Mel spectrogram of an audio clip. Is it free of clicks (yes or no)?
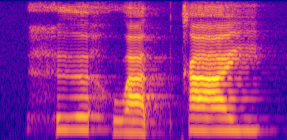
yes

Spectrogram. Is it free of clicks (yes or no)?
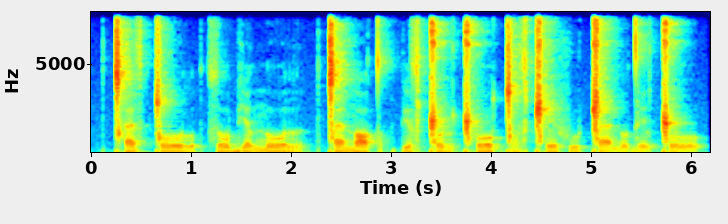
no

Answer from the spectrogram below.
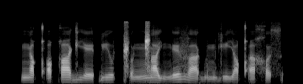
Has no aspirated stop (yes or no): yes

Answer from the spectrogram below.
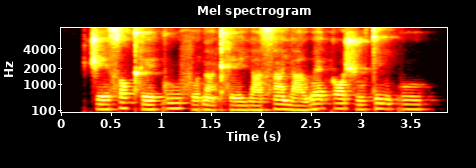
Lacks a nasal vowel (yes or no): no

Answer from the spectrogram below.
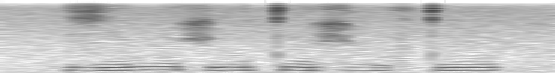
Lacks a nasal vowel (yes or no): no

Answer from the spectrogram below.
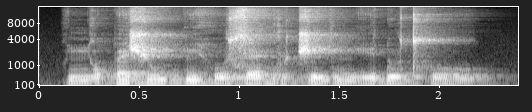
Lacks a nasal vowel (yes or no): no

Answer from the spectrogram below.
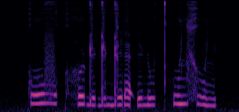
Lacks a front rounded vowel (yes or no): yes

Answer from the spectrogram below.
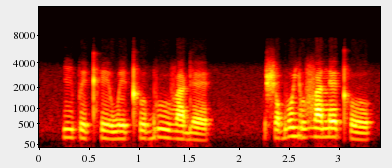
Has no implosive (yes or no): yes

